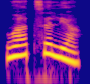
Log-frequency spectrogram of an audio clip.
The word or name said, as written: ವಾತ್ಸಲ್ಯ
